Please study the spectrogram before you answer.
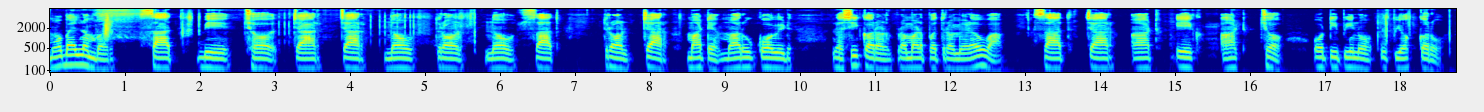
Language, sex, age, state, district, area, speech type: Gujarati, male, 18-30, Gujarat, Surat, rural, read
